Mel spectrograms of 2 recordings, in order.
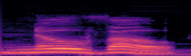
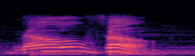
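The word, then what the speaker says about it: nouveau: It's pronounced Novo. Make the O sound at the end. I got it. Novo.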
